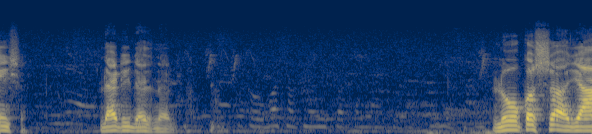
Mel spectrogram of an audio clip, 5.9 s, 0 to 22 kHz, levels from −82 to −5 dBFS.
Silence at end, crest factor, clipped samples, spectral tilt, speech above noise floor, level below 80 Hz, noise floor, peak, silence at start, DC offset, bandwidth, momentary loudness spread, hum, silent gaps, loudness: 0 s; 22 dB; under 0.1%; -5.5 dB/octave; 33 dB; -56 dBFS; -54 dBFS; -4 dBFS; 0 s; under 0.1%; 11.5 kHz; 15 LU; none; none; -23 LUFS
